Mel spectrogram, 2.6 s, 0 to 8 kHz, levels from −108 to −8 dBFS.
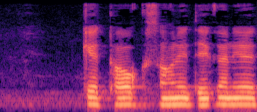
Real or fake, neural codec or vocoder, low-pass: real; none; 7.2 kHz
